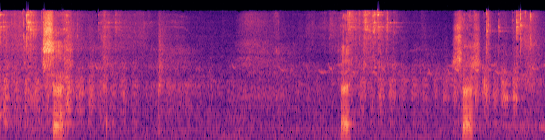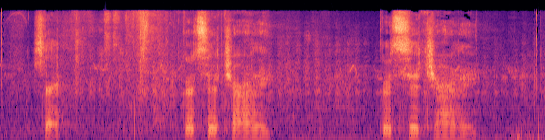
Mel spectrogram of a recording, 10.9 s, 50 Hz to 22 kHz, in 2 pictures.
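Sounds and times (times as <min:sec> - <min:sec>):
dog panting quietly: 0:00.0 - 0:10.9.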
